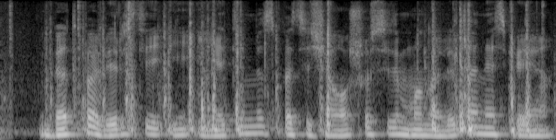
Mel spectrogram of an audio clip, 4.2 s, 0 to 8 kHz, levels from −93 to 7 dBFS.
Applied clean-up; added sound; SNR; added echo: none; Mechanisms; 6 dB; none.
